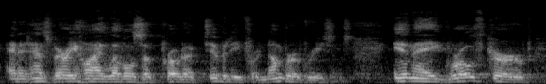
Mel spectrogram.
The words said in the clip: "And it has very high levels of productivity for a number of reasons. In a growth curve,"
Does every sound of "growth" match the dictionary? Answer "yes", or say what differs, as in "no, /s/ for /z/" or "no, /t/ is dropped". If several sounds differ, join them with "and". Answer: yes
